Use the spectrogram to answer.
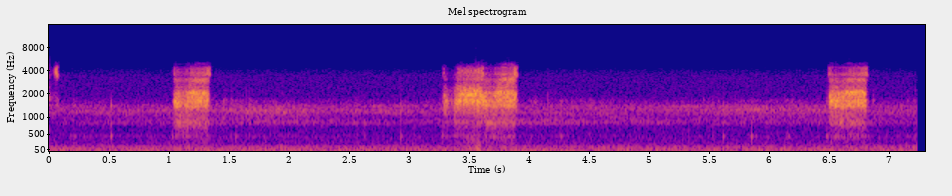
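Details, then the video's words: Tawny owl in Estonia on 5 May 2013 at 22:36, with prey: three hoarse, rasping bursts of about a third of a second each, spaced a few seconds apart, over a quiet background. "Estonian TawnyOwl - May 5 - 2013 - Prey"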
